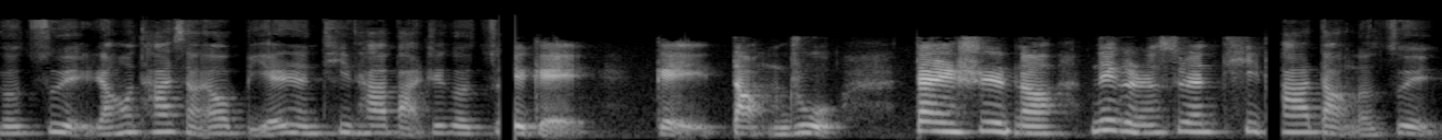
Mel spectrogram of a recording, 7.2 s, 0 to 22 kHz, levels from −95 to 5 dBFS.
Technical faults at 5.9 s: input switched to a poorer device

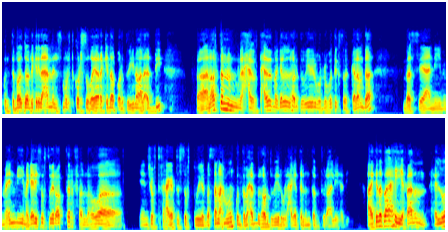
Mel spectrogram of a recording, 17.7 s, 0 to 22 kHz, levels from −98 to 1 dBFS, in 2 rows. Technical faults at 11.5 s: none

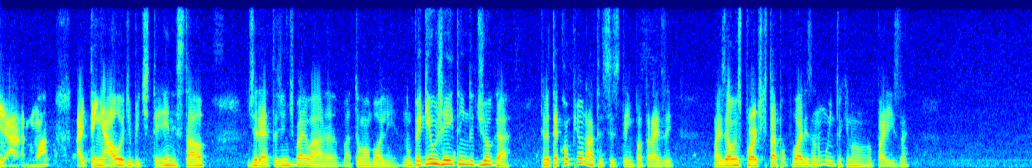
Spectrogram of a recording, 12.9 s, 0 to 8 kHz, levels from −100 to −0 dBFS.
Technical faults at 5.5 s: echo leak

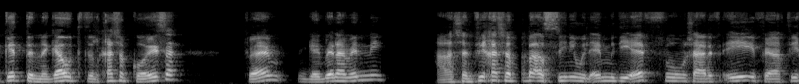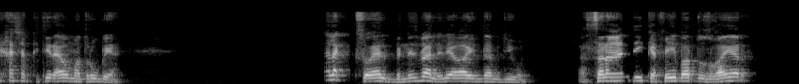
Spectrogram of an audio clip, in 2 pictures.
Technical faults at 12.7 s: none

